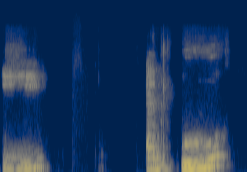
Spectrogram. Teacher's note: So when I say E and oo, those are high vowels. My tongue goes up.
